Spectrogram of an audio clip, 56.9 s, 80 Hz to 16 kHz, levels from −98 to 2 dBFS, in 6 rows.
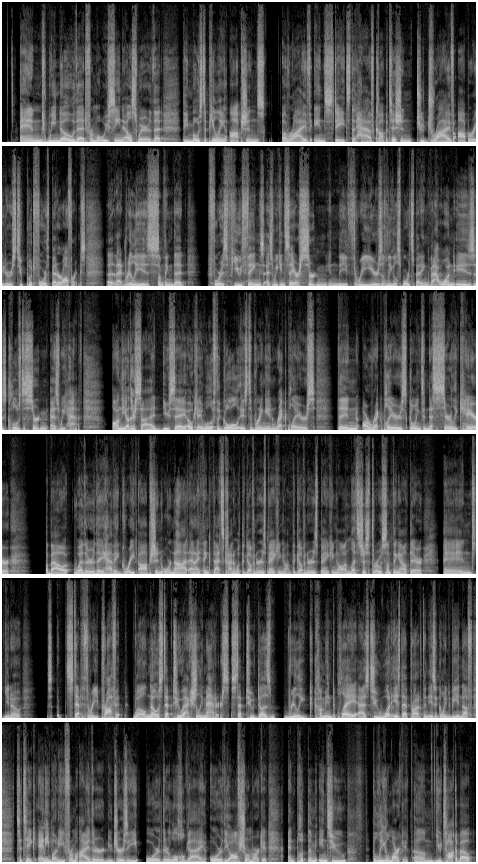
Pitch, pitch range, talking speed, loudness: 105 Hz, 95-120 Hz, 185 wpm, -23 LUFS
